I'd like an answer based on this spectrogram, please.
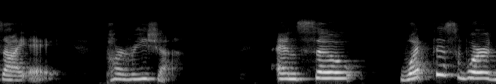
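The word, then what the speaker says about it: parrhesia: Master there is an ancient Greek word called paria it's spelled p a r r h s i a paria and so what this word means is to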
